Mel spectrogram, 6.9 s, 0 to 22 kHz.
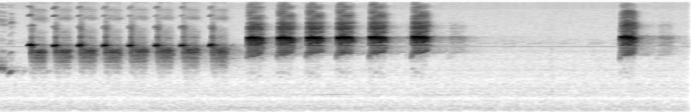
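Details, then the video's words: Northern mockingbird singing at 2 a.m., 9 July 2008, mimicking other species: a quick series of seven clipped notes, then six louder harsher repeated notes, silence, and one final note. "Mocking bird at 2:00 A.M."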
